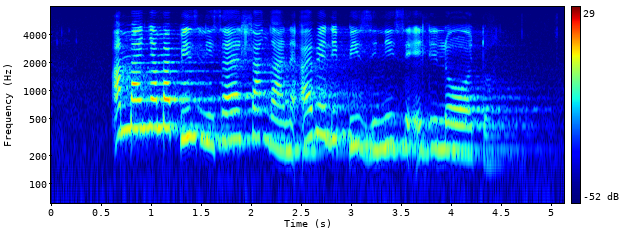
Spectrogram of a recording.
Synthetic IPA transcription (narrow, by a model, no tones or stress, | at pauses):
a̰maɲamab̥ʱizinisajaɬaŋanɛʔaɓɛlib̥ʱizinisiʔelilɔːd̥ʱwa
